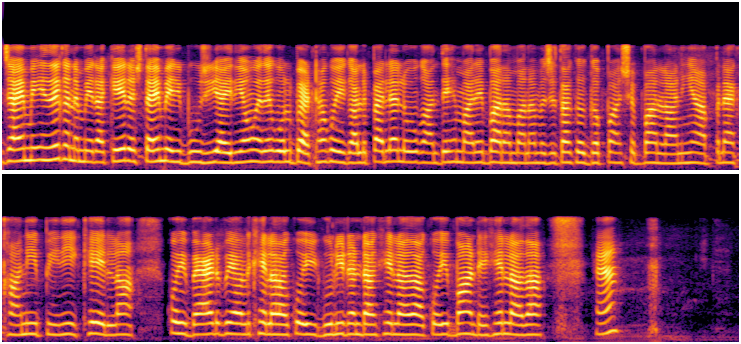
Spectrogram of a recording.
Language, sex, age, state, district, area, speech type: Dogri, female, 30-45, Jammu and Kashmir, Samba, rural, spontaneous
